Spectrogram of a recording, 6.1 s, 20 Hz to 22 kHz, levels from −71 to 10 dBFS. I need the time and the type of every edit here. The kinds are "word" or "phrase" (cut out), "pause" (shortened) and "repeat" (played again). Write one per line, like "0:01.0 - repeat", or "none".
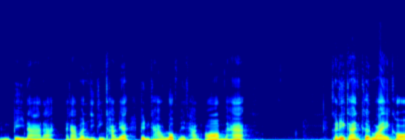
0:02.0 - pause
0:04.9 - pause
